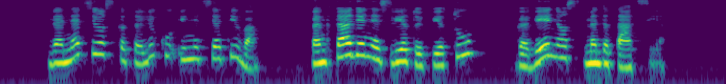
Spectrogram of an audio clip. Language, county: Lithuanian, Marijampolė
